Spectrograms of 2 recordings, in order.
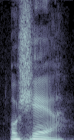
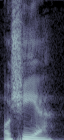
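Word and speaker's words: הושע: el nombre en castellano se parece muchísimo al nombre hebreo en hebreo es oshea hay quien lo pronuncia oshia Qué significa oshea de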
